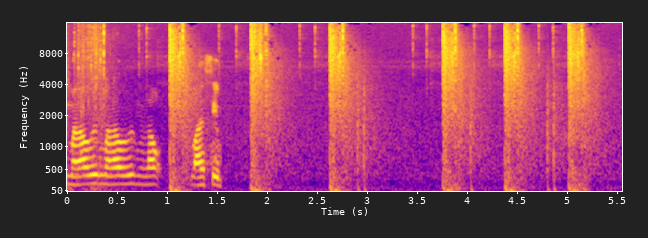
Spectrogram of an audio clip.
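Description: A rifle fires repeated loud shots that echo outdoors.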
